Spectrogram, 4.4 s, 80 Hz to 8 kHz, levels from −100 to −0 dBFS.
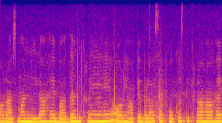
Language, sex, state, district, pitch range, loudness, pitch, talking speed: Hindi, female, Chandigarh, Chandigarh, 205-215 Hz, -12 LUFS, 210 Hz, 230 wpm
